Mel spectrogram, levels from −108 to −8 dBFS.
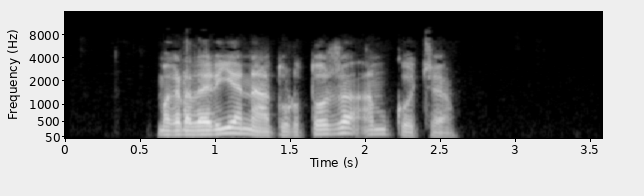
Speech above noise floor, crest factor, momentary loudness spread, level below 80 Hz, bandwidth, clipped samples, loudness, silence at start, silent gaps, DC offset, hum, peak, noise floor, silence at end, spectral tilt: over 66 dB; 20 dB; 13 LU; -58 dBFS; 7.4 kHz; under 0.1%; -24 LUFS; 0.65 s; none; under 0.1%; none; -6 dBFS; under -90 dBFS; 1 s; -6.5 dB/octave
